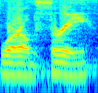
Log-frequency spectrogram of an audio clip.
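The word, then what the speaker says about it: WWW: Yes, the triple W is pronounced World 3.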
